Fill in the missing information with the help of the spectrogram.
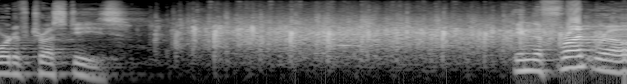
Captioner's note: audience cheers and applauds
